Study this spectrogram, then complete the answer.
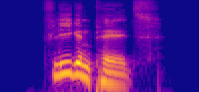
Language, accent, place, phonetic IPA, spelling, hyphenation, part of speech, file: German, Germany, Berlin, [ˈfliːɡŋ̩ˌpɪlt͡s], Fliegenpilz, Flie‧gen‧pilz, noun, De-Fliegenpilz.ogg
- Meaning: fly agaric, Amanita muscaria (type of mushroom)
